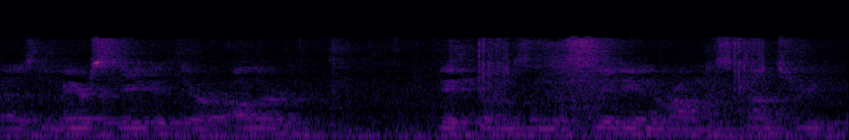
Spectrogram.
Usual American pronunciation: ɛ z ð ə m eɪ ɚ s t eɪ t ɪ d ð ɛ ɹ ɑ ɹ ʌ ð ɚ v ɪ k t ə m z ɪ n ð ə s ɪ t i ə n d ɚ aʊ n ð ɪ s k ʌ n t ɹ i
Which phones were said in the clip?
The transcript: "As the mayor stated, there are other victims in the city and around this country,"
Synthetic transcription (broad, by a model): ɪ z ð ə m eɪ ɚ s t eɪ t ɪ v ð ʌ ɹ ɹ ʌ ð ɚ v ɪ k t ə m z ɪ n ð ə s ɪ t i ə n ɚ aʊ n ð ɪ s k ʌ n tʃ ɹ i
